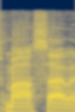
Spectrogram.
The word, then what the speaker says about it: Marceau: Is it Sophie Marceau? Marceau. – Marceau. – For someone who speaks frog, please pronounce that properly. – It's Marceau, isn't it? – Thank you.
